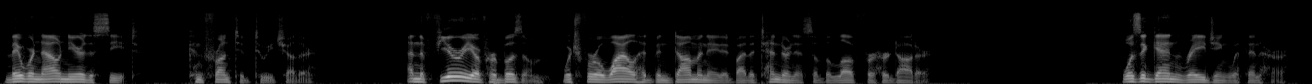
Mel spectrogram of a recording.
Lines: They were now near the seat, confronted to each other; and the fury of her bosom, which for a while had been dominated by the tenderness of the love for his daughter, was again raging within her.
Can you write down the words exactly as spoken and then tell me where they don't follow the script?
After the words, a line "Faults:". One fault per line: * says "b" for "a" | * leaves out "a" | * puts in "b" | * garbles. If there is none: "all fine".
They were now near the seat, confronted to each other; and the fury of her bosom, which for a while had been dominated by the tenderness of the love for her daughter, was again raging within her.
Faults:
* says "her" for "his"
